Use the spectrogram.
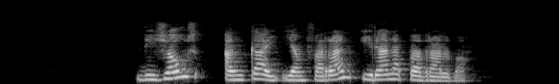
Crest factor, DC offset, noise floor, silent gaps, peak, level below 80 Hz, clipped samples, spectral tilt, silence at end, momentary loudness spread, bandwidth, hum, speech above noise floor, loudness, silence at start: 18 dB; under 0.1%; -75 dBFS; none; -2 dBFS; -64 dBFS; under 0.1%; -6 dB/octave; 0.95 s; 9 LU; 7.6 kHz; none; 58 dB; -17 LUFS; 1.35 s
